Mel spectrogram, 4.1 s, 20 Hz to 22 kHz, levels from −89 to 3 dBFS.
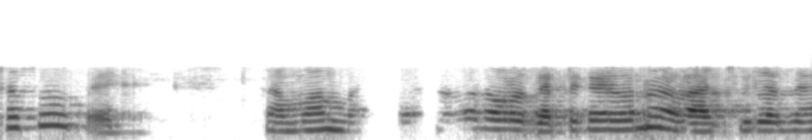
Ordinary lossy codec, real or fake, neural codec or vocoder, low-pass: none; fake; vocoder, 22.05 kHz, 80 mel bands, Vocos; 3.6 kHz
